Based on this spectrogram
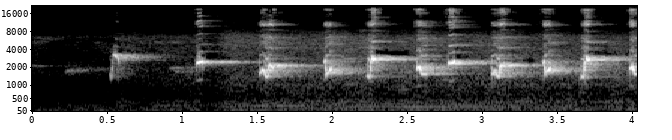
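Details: Sooty-headed bulbul singing gacor in long ropel style. A faint note opens, then a steady run of clear, fluty two-part whistles follows roughly every third of a second, with a low hum underneath.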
